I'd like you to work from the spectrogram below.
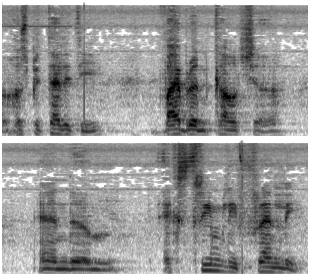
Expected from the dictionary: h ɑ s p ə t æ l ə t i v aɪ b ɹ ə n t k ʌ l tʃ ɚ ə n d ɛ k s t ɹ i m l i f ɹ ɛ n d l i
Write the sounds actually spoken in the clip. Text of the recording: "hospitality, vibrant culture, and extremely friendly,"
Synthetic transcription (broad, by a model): h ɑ s p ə t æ l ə t i v aɪ b ɹ ə n t k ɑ l tʃ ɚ ə n d ɛ k s t ɹ i m l i f ɹ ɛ n d l i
